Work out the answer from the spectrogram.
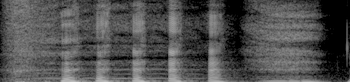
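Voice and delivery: a man's high laugh bursting out; burst of laughter. Acted. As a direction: break into a sudden sneering laugh. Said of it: "Lombard éclata de rire".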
